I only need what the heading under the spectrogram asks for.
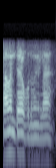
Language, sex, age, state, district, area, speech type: Tamil, male, 30-45, Tamil Nadu, Madurai, urban, conversation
